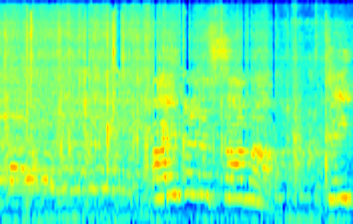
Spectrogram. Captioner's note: crowd cheers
